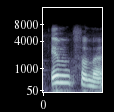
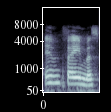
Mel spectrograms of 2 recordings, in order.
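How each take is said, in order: First: The stress is on the first syllable. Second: The stress is on the second syllable. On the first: The speaker calls it right. "The emphasis is on the first syllable" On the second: The speaker calls it wrong. "so not infamous"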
